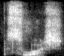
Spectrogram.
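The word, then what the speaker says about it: Soares: right by the way that's actually the correct pronunciation swash suarez it's portuguese not english okay well i'm sorry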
